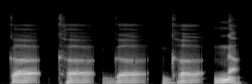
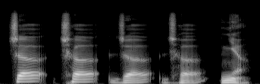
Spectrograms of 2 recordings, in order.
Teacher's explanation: इन्हें स्पर्श व्यंजन कहते हैं क्योंकि इन्हें बोलते समय हवा को मुंह में कहीं ना कहीं पूरी तरह रोका जाता है। · क गले से और च में जीभ ऊपर लग रही है।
